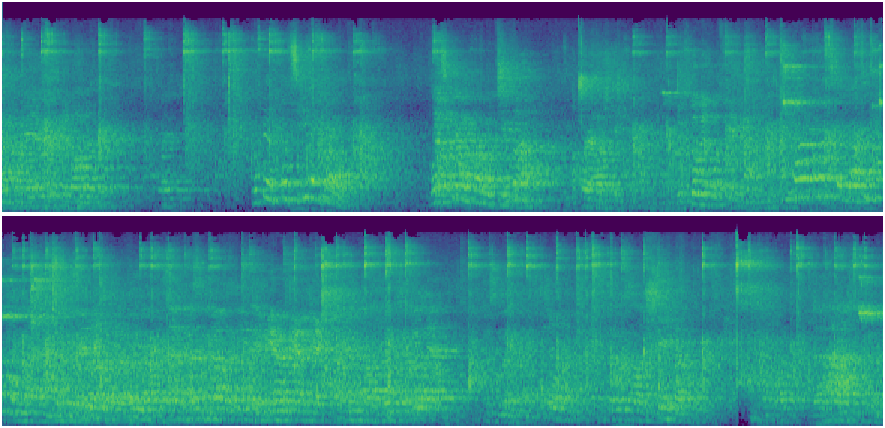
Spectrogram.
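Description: Ping-pong balls click sharply on tables and paddles, echoing in a large hall.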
